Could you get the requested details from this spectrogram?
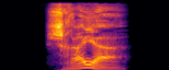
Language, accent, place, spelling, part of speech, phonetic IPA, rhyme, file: German, Germany, Berlin, Schreier, noun, [ˈʃʁaɪ̯ɐ], -aɪ̯ɐ, De-Schreier.ogg
- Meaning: agent noun of schreien: 1. crier 2. screamer, shouter, yeller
